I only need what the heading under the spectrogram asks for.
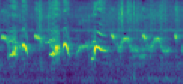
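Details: Tame Chinese hwamei kept in a cage, giving short, quick whistled notes that dip and rise, several slurred phrases in under three seconds over a faint hiss.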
